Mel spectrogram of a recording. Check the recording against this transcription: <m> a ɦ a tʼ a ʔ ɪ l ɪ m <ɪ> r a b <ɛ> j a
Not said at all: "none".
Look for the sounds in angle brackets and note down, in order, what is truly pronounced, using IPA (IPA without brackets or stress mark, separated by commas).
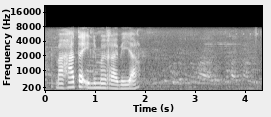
m, ɪ, ɛ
